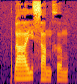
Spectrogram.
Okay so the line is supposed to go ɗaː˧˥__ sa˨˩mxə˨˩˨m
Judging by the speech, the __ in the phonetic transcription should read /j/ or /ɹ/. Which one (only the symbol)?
j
